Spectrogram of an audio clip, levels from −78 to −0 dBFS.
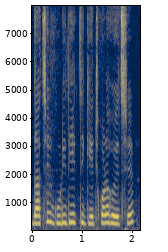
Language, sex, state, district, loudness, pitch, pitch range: Bengali, female, West Bengal, Alipurduar, -15 LUFS, 290 Hz, 270-305 Hz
